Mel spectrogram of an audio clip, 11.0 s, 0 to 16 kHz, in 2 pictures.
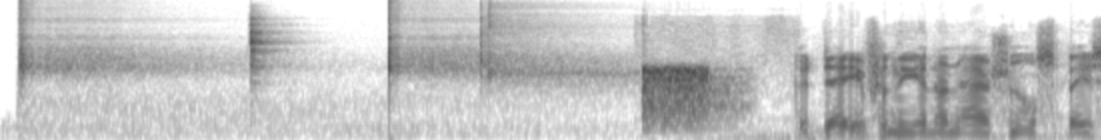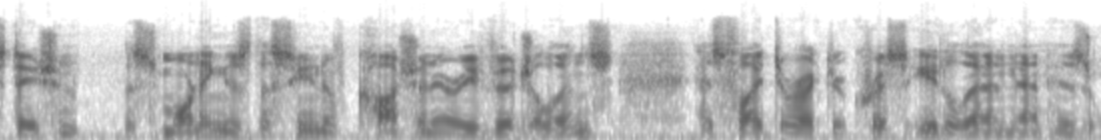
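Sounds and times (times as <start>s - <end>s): sharp electronic clicks: 0.0s - 3.8s
radio static: 3.2s - 3.8s.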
